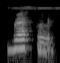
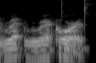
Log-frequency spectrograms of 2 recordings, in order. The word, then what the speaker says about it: record: it to record but when it is a noun it's then pronounced differently it's it's oops right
